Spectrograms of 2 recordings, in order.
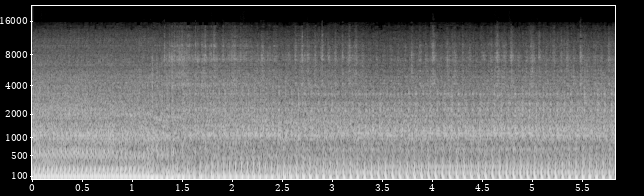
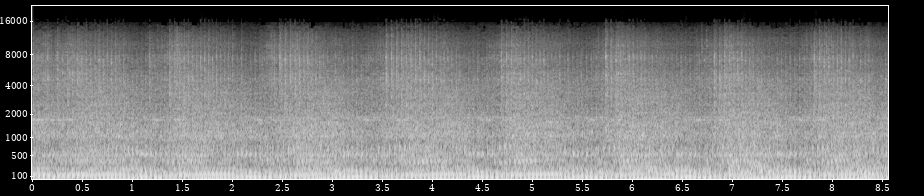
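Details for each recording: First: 22-inch MTD Yard Machine snowblower, owner thinks 5 hp 179 cc, after the carburetor main jet was drilled out to cure surging: after a brief blip it settles into a steady, even chug with no rise and fall. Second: 22-inch MTD Yard Machine snowblower, owner thinks 5 hp 179 cc electric-start engine, neglected and would only run on choke: the engine hunts up and down about once a second and never settles, surging from a restricted carburetor main jet that needs drilling out.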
